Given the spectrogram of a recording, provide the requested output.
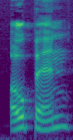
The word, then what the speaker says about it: open: verb open all right open to open something has two syllables but in that case the stress is on that first syllable that o o pen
